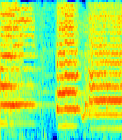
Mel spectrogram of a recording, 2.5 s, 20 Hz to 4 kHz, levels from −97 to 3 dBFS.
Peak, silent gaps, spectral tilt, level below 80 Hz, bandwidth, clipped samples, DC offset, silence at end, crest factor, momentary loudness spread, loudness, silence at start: -2 dBFS; none; -4.5 dB/octave; -60 dBFS; 4 kHz; under 0.1%; under 0.1%; 0 s; 14 dB; 9 LU; -14 LUFS; 0 s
